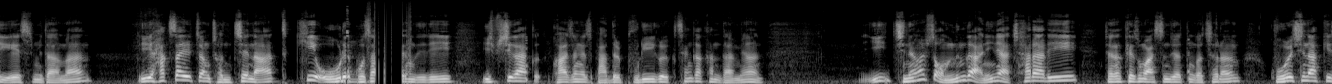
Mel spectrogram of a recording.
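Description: A speech recording with two kinds of fault. At 3.45 to 3.49 s, 5.25 to 5.28 s and 11.87 to 11.90 s, the likely cause is a broken MP3 bit reservoir. Frames appear to have been dropped, so the next frame reaches back into earlier space for its borrowed data and decodes bytes that belong to a different frame. The audio jumps forward and a garbled glitch lasting a frame or two replaces it, which fits 24 ms MP3 frames. Between 3.67 and 4.11 s there is an intermittent contact: a loose cable or plug opens the line for about 0.28 s. The speech drops out, with crackle at the moments the contact breaks and remakes, and faint hiss remains while the line is open.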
